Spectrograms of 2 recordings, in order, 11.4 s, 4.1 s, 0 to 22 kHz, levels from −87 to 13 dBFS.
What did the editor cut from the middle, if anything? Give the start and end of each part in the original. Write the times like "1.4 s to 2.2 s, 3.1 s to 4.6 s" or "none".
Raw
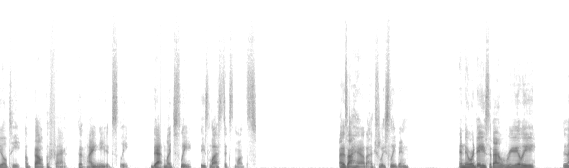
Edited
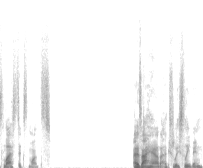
none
